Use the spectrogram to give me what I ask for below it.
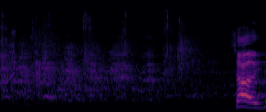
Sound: crowd laughs

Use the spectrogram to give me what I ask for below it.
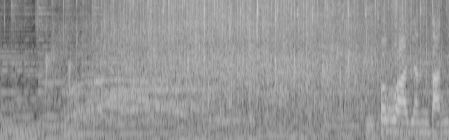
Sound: audience applause

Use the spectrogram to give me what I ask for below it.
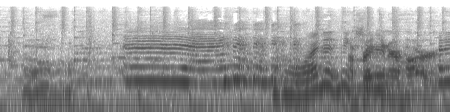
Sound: crying

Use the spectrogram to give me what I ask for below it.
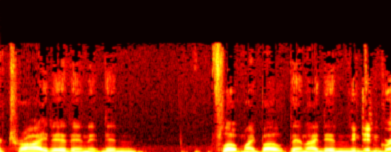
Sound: none

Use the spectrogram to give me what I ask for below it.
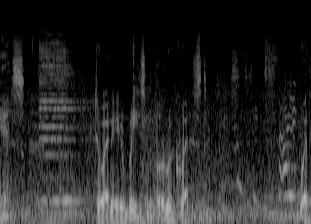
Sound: honk!

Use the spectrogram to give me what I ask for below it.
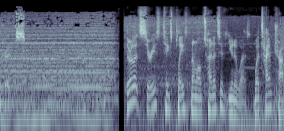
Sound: dramatic sounds

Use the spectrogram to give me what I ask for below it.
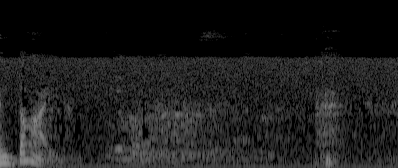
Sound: audience gasping and laughing

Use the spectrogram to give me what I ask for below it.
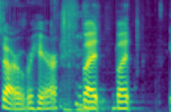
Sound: chuckling

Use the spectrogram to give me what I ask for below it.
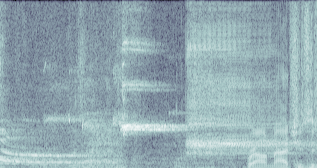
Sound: whistle

